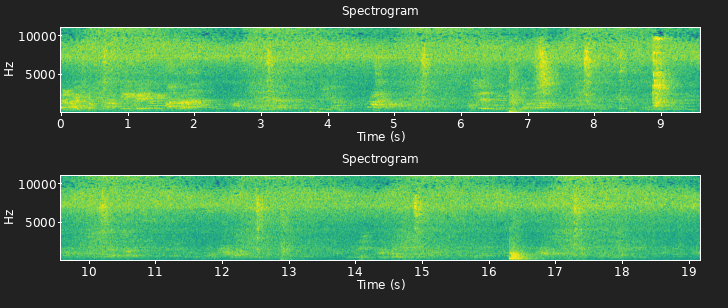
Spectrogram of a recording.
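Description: Indoor rowing machine being rowed hard, its flywheel rushing with each stroke about every two seconds, under background voices in a large echoing hall. Two heavy thuds, the louder one near the end.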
